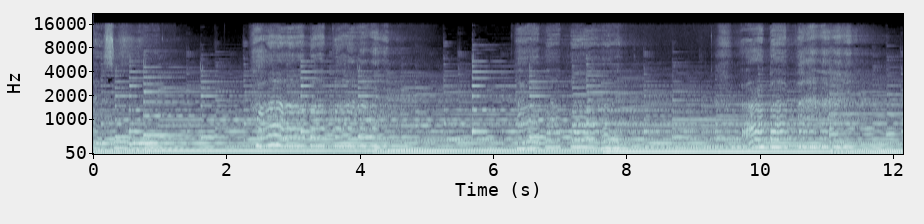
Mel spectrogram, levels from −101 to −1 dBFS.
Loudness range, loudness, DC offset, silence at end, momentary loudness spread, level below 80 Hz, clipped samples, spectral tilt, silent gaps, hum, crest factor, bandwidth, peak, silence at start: 1 LU; -19 LUFS; under 0.1%; 0 s; 4 LU; -30 dBFS; under 0.1%; -7 dB/octave; none; none; 14 dB; 16 kHz; -4 dBFS; 0 s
